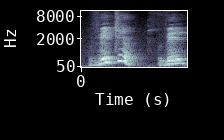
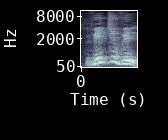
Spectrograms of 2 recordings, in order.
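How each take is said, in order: First: Split into parts. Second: Said in the usual way. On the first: Shown as a demonstration. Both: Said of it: "which के साथ L जोड़ दो".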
